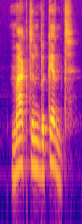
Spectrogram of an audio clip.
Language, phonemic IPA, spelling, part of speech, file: Dutch, /ˈmaktə(n) bəˈkɛnt/, maakten bekend, verb, Nl-maakten bekend.ogg
- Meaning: inflection of bekendmaken: 1. plural past indicative 2. plural past subjunctive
